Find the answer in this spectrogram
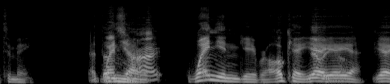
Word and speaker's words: Wenyen Gabriel: an old Laker on that team who that Wayne Gabriel I think it's pronounced uh Wayne no man that doesn't sound right to me that doesn't Wan Gabriel okay yeah yeah yeah yeah yeah welcome Sports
